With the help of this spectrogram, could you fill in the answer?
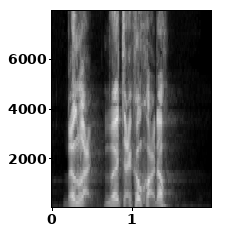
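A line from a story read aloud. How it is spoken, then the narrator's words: Furious old man shouting. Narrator (Vietnamese): Lão quái nhân bị lừa vô cùng phẫn nộ quát to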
